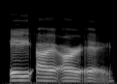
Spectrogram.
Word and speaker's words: AIRIA: Which is exactly why we need to talk about our partner for this deep dive, AIRA. That is spelled A-I-R-I-A.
